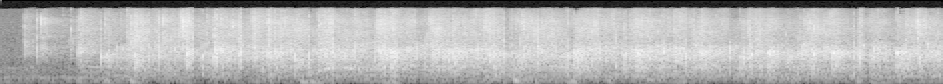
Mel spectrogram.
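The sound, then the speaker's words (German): Sustained applause from a sizable audience welcoming a guest onto a stage, a dense, steady wash of clapping that swells in quickly and holds at a fairly loud, even level throughout. “Ich begrüße auf der Bühne und Sie bitte mit einem donnernden Applaus”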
